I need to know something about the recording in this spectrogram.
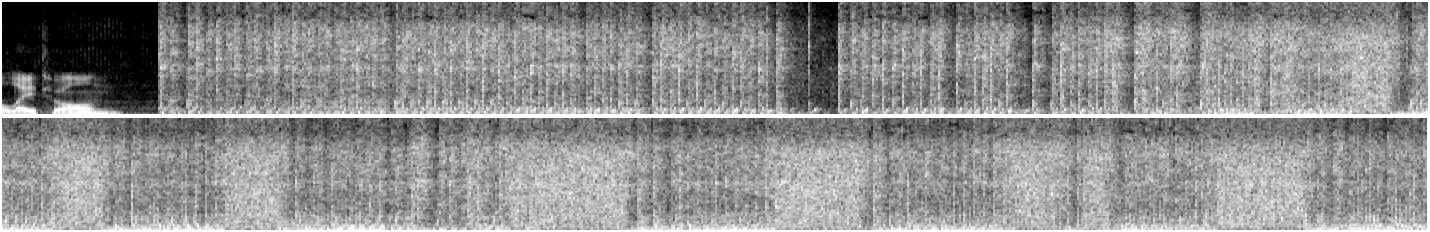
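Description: A small engine runs loudly and roughly.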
